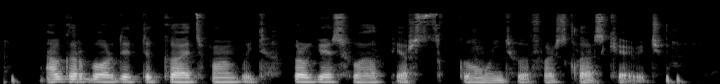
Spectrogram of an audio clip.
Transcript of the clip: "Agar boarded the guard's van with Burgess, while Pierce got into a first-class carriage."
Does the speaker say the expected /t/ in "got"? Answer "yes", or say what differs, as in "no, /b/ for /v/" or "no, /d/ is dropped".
no, /t/ is dropped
